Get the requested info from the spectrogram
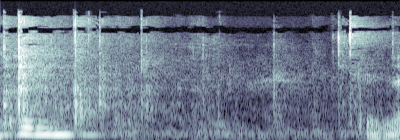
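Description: A short burst of a man's voice, then a quiet stretch with a few faint clicks and rustles of hands handling something at the counter, and a voice again near the end.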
